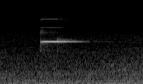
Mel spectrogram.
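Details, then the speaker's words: Travel Buggy City 2 Plus power wheelchair, joystick powered on, motor neutral levers set to manual: sharp high beeps repeating about once a second and chair won't drive; drive-inhibit warning, motors in freewheel. "and it starts beeping at me and not driving that means we are in neutral"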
